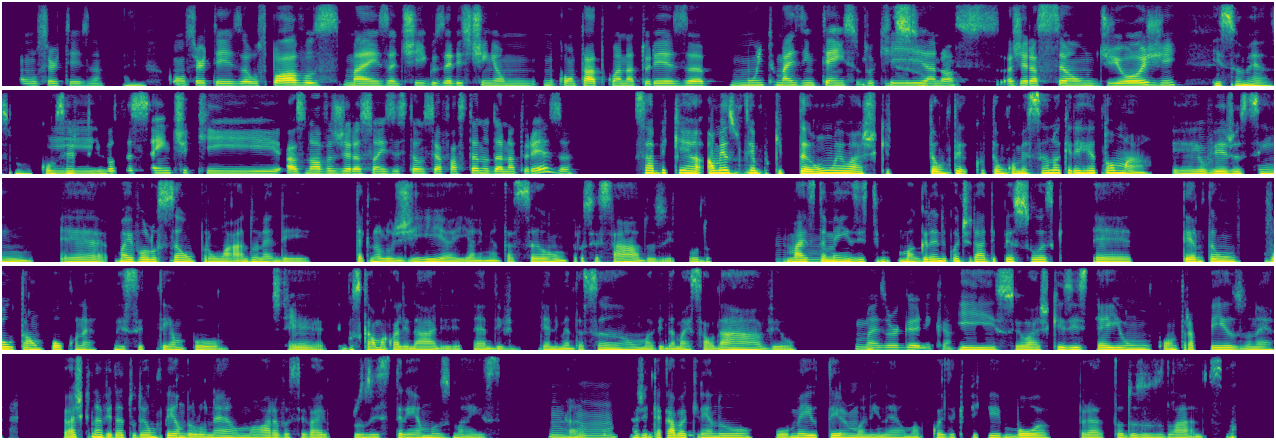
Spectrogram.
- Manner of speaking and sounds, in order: other noise; tapping; unintelligible speech; unintelligible speech
- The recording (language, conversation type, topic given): Portuguese, podcast, Como a comida da sua infância marcou quem você é?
